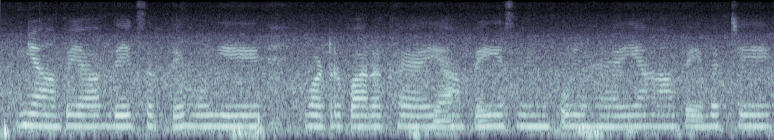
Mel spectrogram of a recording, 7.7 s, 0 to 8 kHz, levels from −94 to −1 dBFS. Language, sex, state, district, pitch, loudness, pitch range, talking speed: Hindi, female, Haryana, Charkhi Dadri, 200 Hz, -18 LUFS, 195-200 Hz, 145 wpm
